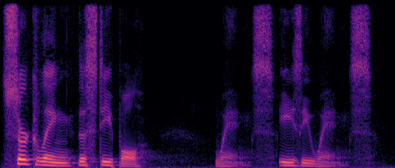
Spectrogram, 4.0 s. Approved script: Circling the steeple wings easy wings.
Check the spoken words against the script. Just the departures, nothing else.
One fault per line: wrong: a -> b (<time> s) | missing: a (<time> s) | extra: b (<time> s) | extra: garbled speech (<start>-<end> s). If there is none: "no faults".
no faults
